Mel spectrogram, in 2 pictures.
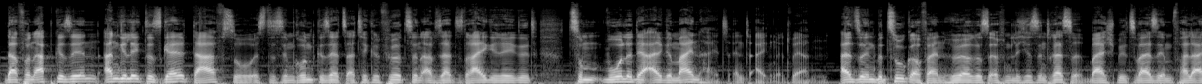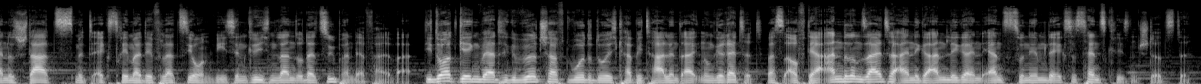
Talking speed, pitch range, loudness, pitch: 160 wpm, 90-110 Hz, -15 LUFS, 100 Hz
